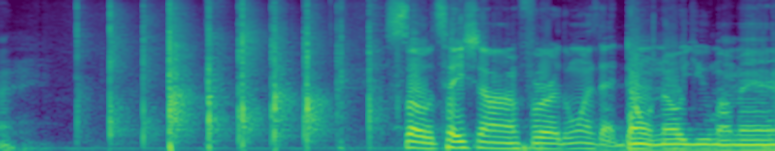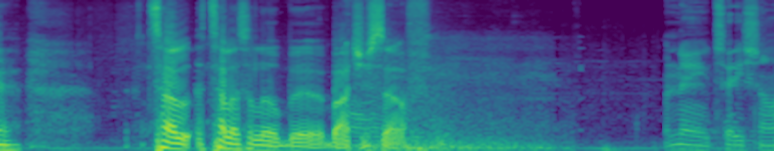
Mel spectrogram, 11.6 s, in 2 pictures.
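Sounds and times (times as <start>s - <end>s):
round of applause: 0.6s - 3.1s
speech: 3.0s - 6.2s, 7.0s - 9.3s, 11.2s - 11.6s.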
